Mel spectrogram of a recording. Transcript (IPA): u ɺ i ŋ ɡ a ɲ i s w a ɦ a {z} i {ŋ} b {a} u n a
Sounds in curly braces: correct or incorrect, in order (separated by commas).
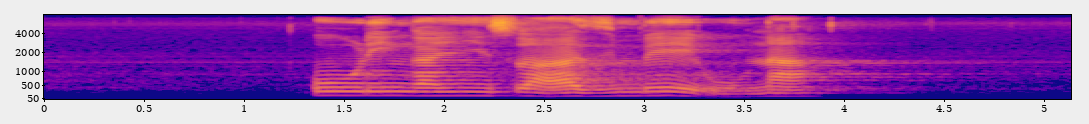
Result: correct, incorrect, incorrect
